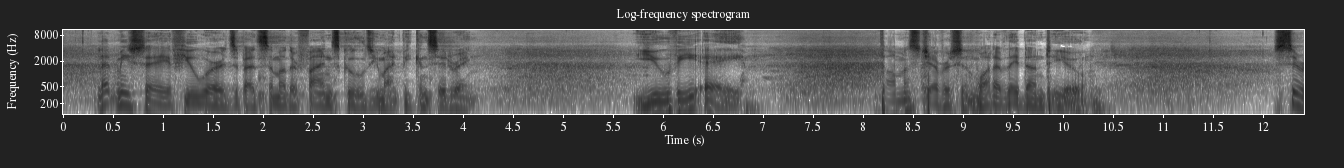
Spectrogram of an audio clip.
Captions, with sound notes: Let me say a few words about some other fine schools you might be considering. UVA. (audience laughing) Thomas Jefferson what have they done to you?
